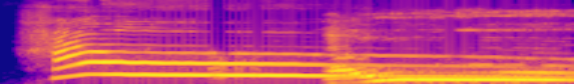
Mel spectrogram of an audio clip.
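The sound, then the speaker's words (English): A long, loud howl that rises quickly, holds a steady tone, then drops in pitch and carries on in a lower, sustained wail, heard alone without speech. “should have prepped you for the howl.”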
